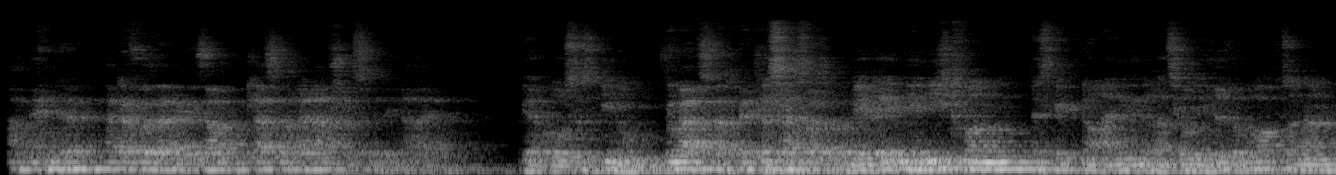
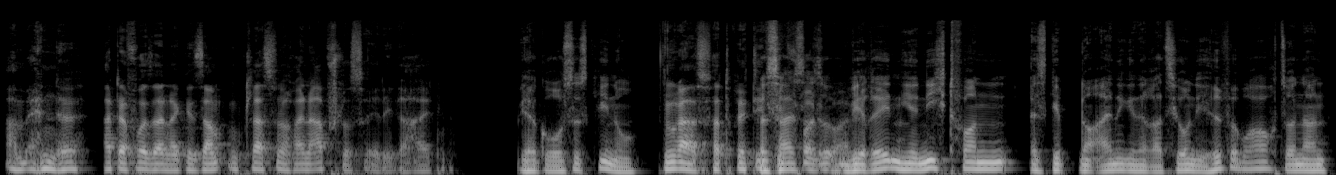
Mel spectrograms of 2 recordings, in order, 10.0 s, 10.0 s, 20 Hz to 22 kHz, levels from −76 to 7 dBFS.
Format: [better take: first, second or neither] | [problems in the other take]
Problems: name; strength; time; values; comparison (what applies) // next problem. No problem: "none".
second | off-mic speech; far // room echo; strong; dies away in 1.2 s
